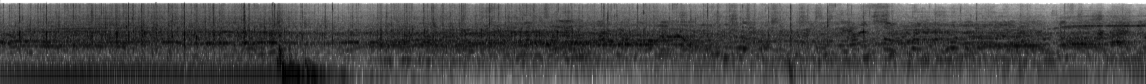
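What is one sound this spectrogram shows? A crowd cheers and chatters nearby.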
